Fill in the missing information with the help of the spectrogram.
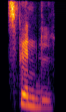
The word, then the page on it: spindle: Indian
